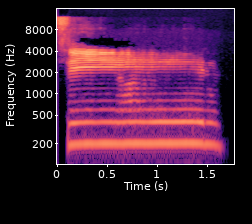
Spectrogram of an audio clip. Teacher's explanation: সিন pressure কুকারের সিটির মতো পাতলা আওয়াজে হবে সিন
